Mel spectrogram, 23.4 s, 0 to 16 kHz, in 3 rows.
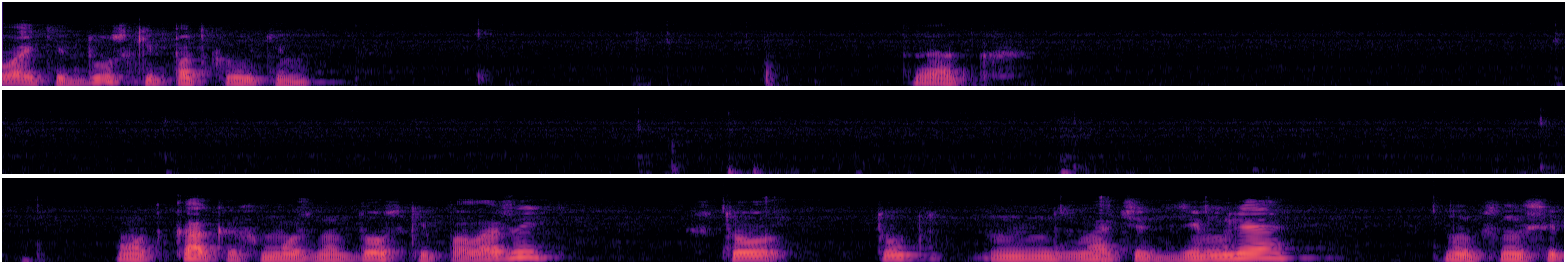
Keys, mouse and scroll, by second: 1.0-2.6 middle drag, 3.4 click, 5.1-8.1 drag, 9.0-11.3 drag, 13.4-15.8 middle drag, 16.1-19.5 middle drag, 19.7-21.2 middle drag, 21.5 shift+middle click, 22.2 middle click.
